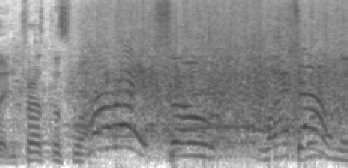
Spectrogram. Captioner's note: audience applauding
